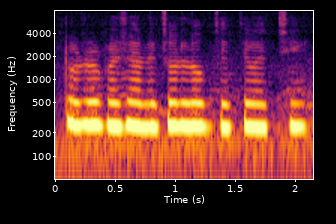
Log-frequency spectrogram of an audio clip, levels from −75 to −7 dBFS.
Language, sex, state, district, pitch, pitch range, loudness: Bengali, female, West Bengal, Cooch Behar, 245 Hz, 240-250 Hz, -10 LUFS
